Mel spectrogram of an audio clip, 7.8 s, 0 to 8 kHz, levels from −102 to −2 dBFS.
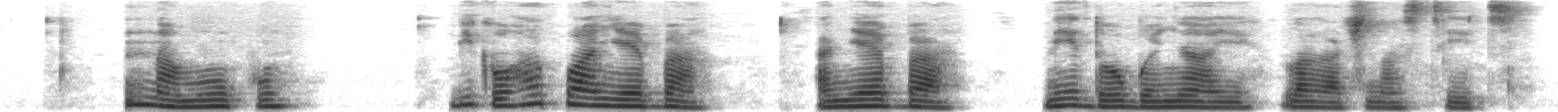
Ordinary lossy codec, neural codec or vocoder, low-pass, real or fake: none; none; none; real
